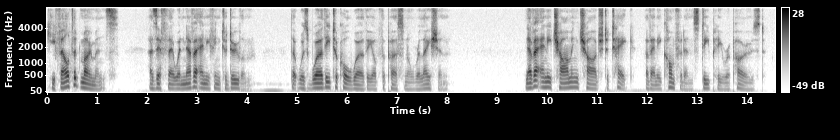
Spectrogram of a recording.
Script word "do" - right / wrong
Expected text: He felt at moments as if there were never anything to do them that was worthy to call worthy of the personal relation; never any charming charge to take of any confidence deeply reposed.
right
